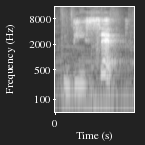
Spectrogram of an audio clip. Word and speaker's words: dix-sept: Never ever pronounce the P in it and we'd say it as dix-sept.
